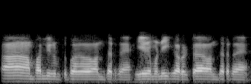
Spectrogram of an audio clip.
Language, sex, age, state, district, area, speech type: Tamil, male, 60+, Tamil Nadu, Pudukkottai, rural, conversation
